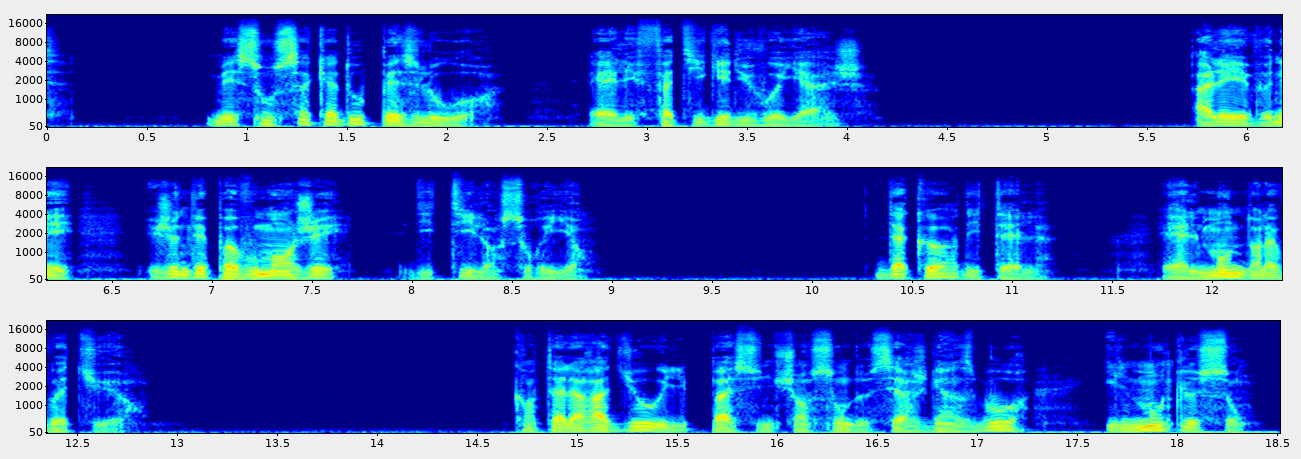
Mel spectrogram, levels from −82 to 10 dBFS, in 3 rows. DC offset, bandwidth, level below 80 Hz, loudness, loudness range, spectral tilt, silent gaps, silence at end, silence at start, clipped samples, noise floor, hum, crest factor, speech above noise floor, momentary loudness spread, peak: under 0.1%; 18.5 kHz; -50 dBFS; -27 LUFS; 5 LU; -4.5 dB/octave; none; 0 s; 0 s; under 0.1%; -62 dBFS; none; 22 dB; 35 dB; 14 LU; -6 dBFS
